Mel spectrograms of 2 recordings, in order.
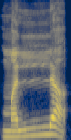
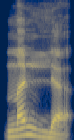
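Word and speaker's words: مَن لَّا: മൻ ലാ യസ്അലുക്കും, ഇവിടെ മൻ സുക്കൂനുള്ള നൂനിന് ശേഷം ലാ വന്നു. ഇദ്ഗാമുൻ ബിലാ ഉന്നയാണ്, മണിക്കാതെ ചേർത്തോതണം. അപ്പൊ ഇവിടെ ചില ആളുകൾ മല്ല എന്ന് പറയാറുണ്ട്. അതിനു പകരം ചെറുതായിട്ട് നൂനുണ്ടെന്ന് തോന്നിക്കുന്ന രീതിയിൽ മല്ല മല്ല യസ്അലുക്കും അജ്റൻ, യസ്അലുക്കും.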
